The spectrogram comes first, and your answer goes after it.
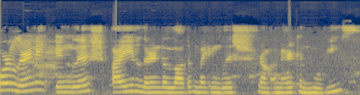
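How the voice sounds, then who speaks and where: A woman with a Filipino accent speaks at medium pitch and a moderate pace, with ordinary pitch variation. Noticeable background noise is present. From Philippines, Korean-born, moved as a child. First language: Korean. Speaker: interview guest. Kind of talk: casual interview.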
